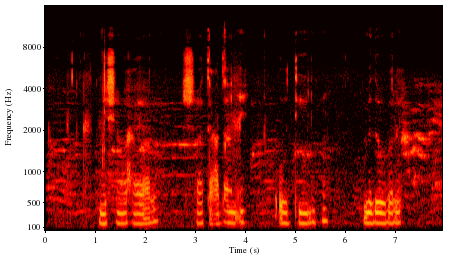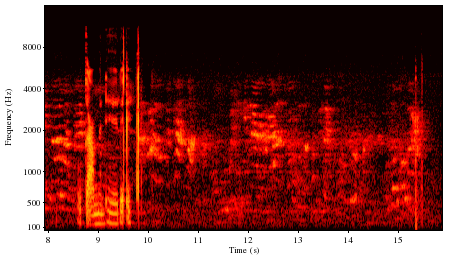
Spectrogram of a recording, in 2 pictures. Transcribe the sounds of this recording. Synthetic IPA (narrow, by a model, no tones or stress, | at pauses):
mɪʃɐnwɑħɑja̰ːlɔ | ʃaːt̪ʰɛ̰ʕɑ̰d̪aːnʔɛhɔːd̪iːlɪjɛ | mɪðɔːɣɐlɛ | ɔ̰ːɡɑ̰ʕmɐɖɛːɾɛʔɛh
